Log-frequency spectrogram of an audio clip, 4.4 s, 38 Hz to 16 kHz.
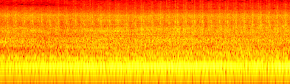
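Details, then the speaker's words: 1992 Chevy S10 at idle: light, quick ticking about four per second over an even idle, rockers slightly out of adjustment, not yet touched; heat shield rattle also present; otherwise runs good. "it could use the Rockers adjusted just just a little bit I haven't touched them yet but they're just a little bit out it's a good running truck though"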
